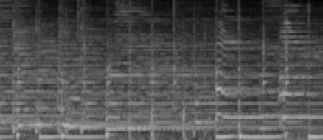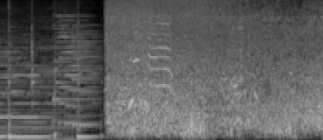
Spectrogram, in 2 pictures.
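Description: Music plays first, then breaking sea waves at Tiruchendur beach take over, a loud, continuous roaring surf rush mixed with blustery wind noise on the microphone.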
